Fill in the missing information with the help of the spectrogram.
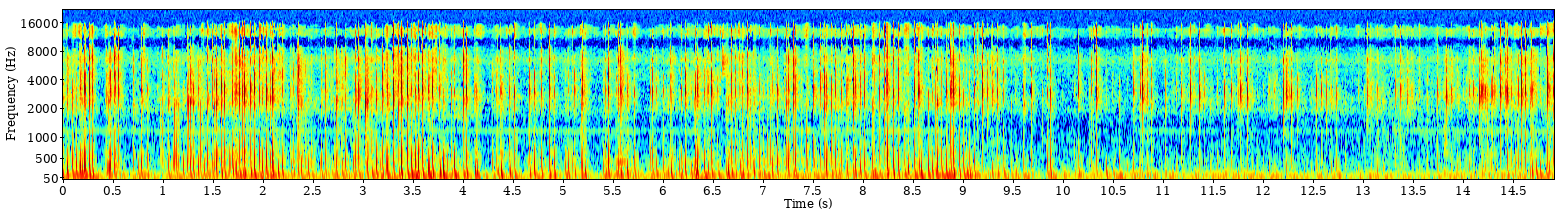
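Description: A solid cork ball is gripped in both hands while long acrylic nails scratch across it, producing dense, close-up scratching and gripping textures with a low, rumbly body. The scratching stays busy and fairly loud for about the first ten seconds, then settles into a quieter, sparser rustle.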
